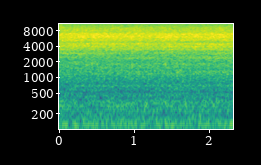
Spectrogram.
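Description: Steady sizzle of broccoli and onions cooking in butter and a little water in a frying pan.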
